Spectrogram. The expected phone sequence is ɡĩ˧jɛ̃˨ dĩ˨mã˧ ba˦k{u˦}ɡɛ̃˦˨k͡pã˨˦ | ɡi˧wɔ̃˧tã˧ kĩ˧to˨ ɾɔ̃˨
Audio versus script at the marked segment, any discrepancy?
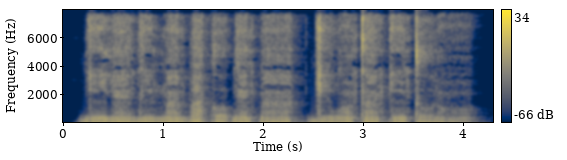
yes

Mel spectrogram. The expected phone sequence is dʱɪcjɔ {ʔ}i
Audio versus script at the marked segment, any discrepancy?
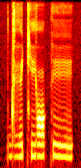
yes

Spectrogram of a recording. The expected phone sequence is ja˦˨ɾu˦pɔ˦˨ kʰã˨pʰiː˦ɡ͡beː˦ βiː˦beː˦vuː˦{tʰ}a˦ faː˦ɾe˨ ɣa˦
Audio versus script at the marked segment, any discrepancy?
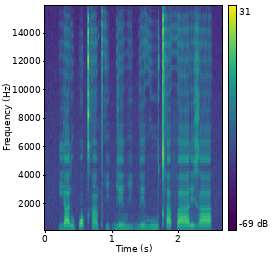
no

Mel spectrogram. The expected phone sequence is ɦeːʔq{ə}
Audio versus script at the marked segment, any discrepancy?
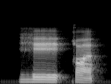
yes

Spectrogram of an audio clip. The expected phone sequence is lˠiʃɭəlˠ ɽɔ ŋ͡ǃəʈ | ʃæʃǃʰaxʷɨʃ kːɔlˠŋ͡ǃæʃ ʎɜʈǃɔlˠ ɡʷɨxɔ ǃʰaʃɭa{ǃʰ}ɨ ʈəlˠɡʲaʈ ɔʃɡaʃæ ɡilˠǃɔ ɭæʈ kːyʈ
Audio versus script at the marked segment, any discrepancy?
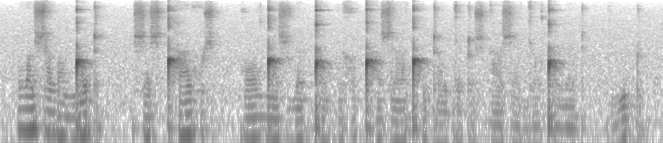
no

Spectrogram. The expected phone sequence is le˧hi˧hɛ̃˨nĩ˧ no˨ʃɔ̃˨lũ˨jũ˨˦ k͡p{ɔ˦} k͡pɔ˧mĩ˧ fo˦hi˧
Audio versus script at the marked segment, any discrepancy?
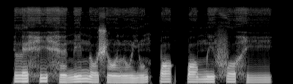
yes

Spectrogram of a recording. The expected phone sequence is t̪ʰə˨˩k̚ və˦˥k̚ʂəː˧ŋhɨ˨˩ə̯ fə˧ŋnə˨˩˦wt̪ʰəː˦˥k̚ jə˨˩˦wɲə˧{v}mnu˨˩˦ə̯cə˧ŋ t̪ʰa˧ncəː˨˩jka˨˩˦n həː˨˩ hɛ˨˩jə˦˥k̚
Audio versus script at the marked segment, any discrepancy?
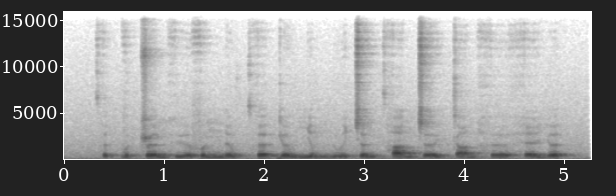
yes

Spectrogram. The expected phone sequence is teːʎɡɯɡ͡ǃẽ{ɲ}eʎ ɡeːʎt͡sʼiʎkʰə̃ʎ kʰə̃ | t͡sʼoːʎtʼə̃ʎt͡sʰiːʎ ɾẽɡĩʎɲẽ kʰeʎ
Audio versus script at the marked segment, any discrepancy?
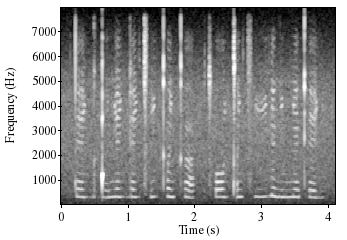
no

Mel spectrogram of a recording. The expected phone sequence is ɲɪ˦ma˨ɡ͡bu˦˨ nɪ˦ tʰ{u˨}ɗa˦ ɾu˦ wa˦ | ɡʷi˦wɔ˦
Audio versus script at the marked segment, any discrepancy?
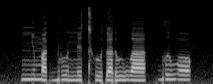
no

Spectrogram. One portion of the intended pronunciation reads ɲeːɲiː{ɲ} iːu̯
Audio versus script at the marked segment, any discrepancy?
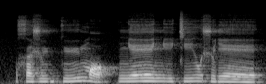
yes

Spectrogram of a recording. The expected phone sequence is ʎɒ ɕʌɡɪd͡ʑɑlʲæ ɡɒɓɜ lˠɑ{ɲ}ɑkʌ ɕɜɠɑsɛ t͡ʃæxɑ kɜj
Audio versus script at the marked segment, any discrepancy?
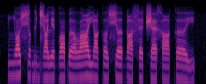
yes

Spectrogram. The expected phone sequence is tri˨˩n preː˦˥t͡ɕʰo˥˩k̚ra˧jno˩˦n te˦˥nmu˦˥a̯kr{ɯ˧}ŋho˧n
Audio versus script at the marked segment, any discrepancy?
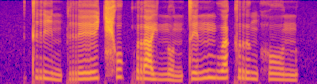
no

